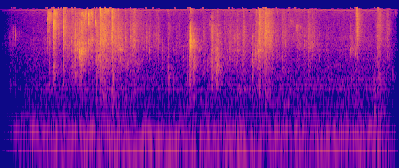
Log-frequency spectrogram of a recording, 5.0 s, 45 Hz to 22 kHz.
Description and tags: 27) Visceral sounds
foley for my final assignment, me beating and stabbing a tomato, someone might see it as explicit so i marked it as such.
